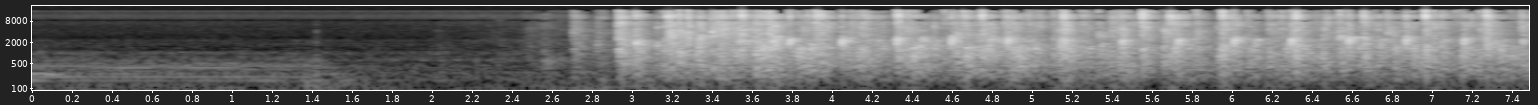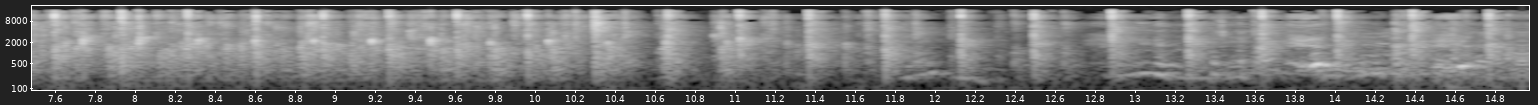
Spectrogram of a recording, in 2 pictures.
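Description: The last held chord of the voices and piano fades away, and after a short hush a small audience breaks into applause about three seconds in. The clapping thins out to scattered claps near the end.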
